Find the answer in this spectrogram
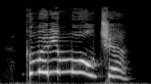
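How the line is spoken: Sudden sharp shout, girl. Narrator (Russian): вдруг прикрикнула девчонка

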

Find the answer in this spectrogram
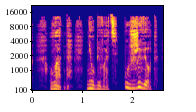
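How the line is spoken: Feverish mutter. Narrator (Russian): бормотал лихорадочно

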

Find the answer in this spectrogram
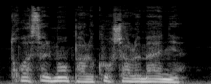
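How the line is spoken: Shouting. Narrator (French): cria-t-il

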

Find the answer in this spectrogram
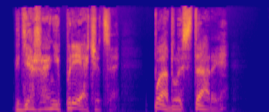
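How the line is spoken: Hissing, bandit. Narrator (Russian): прошипел один из бандитов

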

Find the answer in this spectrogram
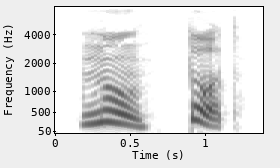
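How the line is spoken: Hesitant, forced out. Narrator (Russian): неуверенно выдавила

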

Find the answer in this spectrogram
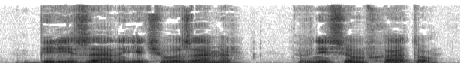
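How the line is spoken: Quiet command. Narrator (Russian): Чеченец тихо приказал Парфенову

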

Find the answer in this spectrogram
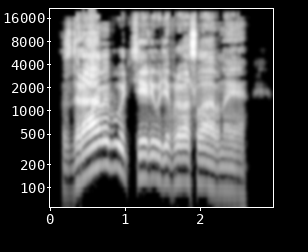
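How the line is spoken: Loud. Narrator (Russian): громко произнес

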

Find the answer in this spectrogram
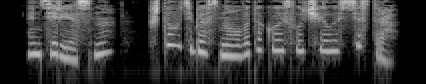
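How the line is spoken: Soft rustling voice. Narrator (Russian): Мягко прошелестел по духам голос зеленоволосый

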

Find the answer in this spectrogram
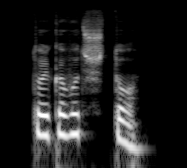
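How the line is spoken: Gloomy question. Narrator (Russian): мрачно спросила я

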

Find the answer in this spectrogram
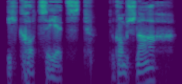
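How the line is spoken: Tired sighing speech. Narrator (German): Mit einem Seufzer sagte müde

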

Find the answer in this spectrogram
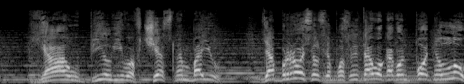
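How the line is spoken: Shouting. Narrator (Russian): закричал

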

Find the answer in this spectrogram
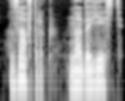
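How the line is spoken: Beautiful velvety voice. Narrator (Russian): сказал он своим красивым бархатистым голосом

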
